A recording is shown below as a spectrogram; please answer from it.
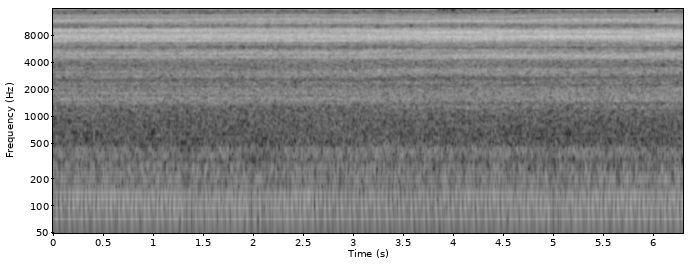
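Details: Lumpy, uneven idle pulsing about four times a second with deep exhaust chuff; engine has known exhaust leaks, tries to stall when braking, minimal power, no engine light; owner suspects timing, cylinder head, distributor, CMP or MAP sensor, unconfirmed.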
